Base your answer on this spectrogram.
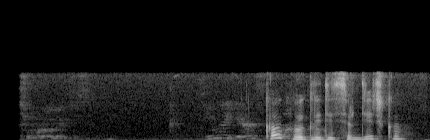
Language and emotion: Russian, neutral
